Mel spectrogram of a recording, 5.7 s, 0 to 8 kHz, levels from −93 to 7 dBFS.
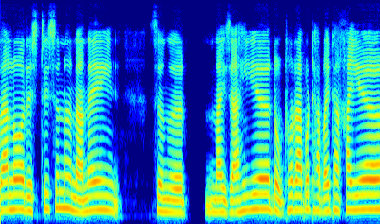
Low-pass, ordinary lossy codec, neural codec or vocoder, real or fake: none; none; codec, 16 kHz, 4.8 kbps, FACodec; fake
